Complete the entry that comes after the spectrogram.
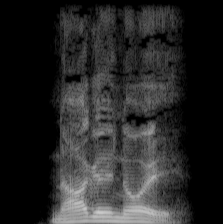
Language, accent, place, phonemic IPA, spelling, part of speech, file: German, Germany, Berlin, /ˈnaːɡl̩ˈnɔɪ̯/, nagelneu, adjective, De-nagelneu.ogg
- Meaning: brand new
